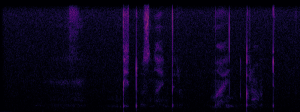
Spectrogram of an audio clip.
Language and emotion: Russian, neutral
